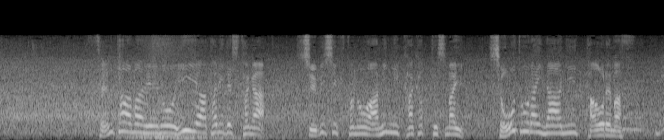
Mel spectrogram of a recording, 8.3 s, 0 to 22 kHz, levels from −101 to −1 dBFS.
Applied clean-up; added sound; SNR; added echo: none; none; none; none.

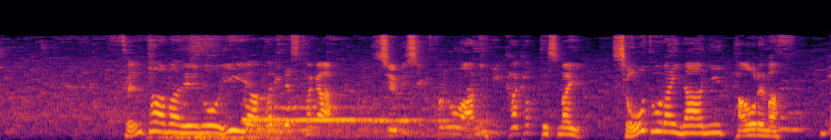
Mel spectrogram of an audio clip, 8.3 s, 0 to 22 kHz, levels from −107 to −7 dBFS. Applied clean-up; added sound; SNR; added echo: classical method log-MMSE.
